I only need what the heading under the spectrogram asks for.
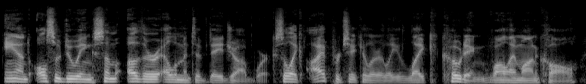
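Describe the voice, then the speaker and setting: Alçak sesli bir adam, podcast konuğu, dağınık ve kendini düzelterek konuşuyor; kayıt kuru ve yankısız. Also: male voice, on the low side, animated, fairly quick, a bit bright, dry recording, clean studio sound. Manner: discursive, self-correcting, slips into acted quotes. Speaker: podcast guest, reliability engineer. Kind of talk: casual conversational interview.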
